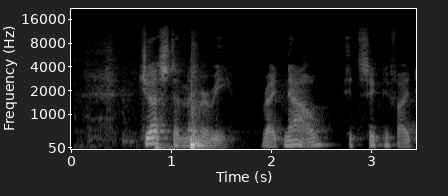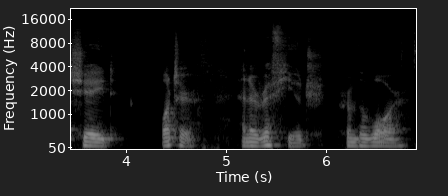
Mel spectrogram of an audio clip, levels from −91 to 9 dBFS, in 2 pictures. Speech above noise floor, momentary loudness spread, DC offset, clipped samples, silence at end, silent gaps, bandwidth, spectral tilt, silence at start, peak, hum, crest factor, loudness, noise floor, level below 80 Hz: 23 dB; 27 LU; under 0.1%; under 0.1%; 0.15 s; none; 12.5 kHz; -6.5 dB/octave; 0.3 s; -12 dBFS; none; 28 dB; -38 LUFS; -60 dBFS; -50 dBFS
